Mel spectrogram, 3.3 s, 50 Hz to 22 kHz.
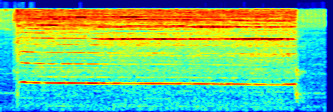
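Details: VW Gol generation 5/6 with the EA111 engine: loud, steady high squeal of about three seconds from a slipping poly-V accessory belt; worn pulley tips bottom out in the belt grooves.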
